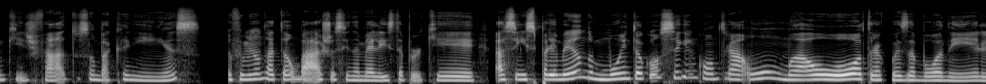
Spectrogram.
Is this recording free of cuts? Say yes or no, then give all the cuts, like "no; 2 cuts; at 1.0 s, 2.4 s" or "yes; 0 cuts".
yes; 0 cuts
